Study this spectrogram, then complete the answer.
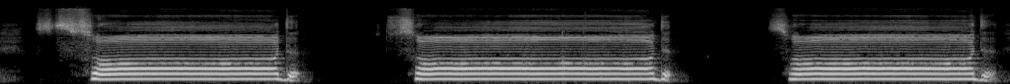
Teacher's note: سین میں تیز سیٹی ہوتی ہے اور صاد میں موٹی سیٹی ہوتی ہے، اور اس کی اتنی کلیئر سیٹی نہیں ہوتی لیکن موٹی سیٹی ہوتی ہے.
